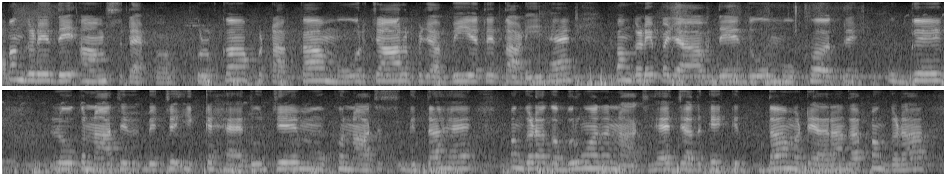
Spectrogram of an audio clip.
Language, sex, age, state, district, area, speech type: Punjabi, female, 30-45, Punjab, Mansa, rural, spontaneous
